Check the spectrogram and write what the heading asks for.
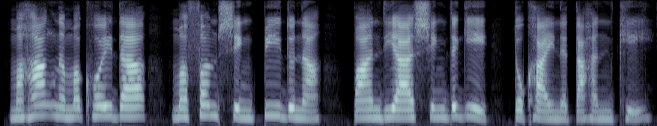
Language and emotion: Manipuri, neutral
